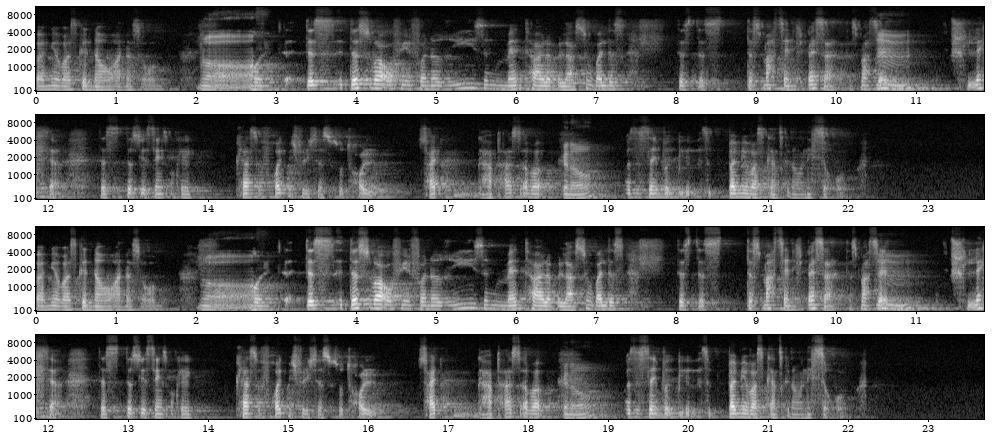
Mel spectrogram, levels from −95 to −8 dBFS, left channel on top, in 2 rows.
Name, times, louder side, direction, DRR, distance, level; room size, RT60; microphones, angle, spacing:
voice 1, 0.0-2.0 2.7-7.8 8.0-8.6 8.9-10.8 11.4-13.8 14.4-16.1 16.7-18.2 19.2-22.2, right 2 dB, 40° right, 9 dB, 1.2 m, -30 dB
voice 2, 2.0-2.8 10.5-10.9 18.4-18.8, left 2 dB, 35° left, 6 dB, 1.5 m, -32 dB
25.0 x 23.5 x 8.8 m, 1.2 s
head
